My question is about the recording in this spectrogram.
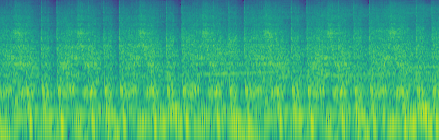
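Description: Hardcore electronic dance music mixed live by a DJ: a dense, driving beat over heavy bass, with the bass coming in right at the start.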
